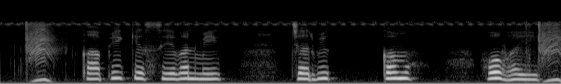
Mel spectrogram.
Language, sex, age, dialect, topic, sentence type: Magahi, female, 51-55, Central/Standard, agriculture, statement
